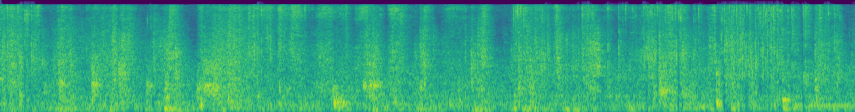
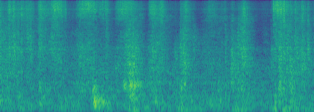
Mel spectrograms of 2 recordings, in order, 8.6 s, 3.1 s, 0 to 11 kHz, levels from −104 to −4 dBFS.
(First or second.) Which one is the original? first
